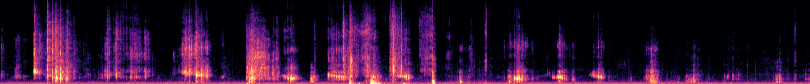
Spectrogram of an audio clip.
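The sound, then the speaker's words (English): Loud crunching as a dry, brittle Melba toast cracker is bitten and chewed, with sharp cracks and a steady rhythm of crisp munching bursts over a low background hum. “It's like some sort of cracker, but I think it's like super, super crunchy, it looks like.”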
